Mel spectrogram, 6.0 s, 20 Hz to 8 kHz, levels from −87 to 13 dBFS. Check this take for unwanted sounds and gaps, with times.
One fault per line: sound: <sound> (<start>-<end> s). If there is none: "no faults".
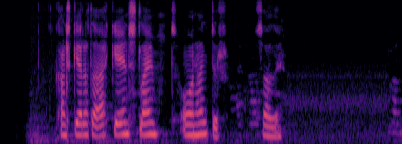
no faults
